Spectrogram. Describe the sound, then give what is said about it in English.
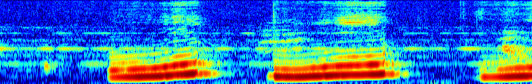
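A cat meows three times in succession, each call long and drawn out with a rising, whiny pitch, loud and clear with no talking over it; the last meow is cut off. “I'm hearing cat meows.”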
